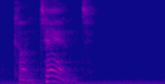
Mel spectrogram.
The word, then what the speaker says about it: content: Dois sons de vogal, duas sílabas. Nós vemos um apóstrofe logo após a segunda sílaba, o que indica que ela é estressada. Pronúncia da palavra é então content, content, content.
